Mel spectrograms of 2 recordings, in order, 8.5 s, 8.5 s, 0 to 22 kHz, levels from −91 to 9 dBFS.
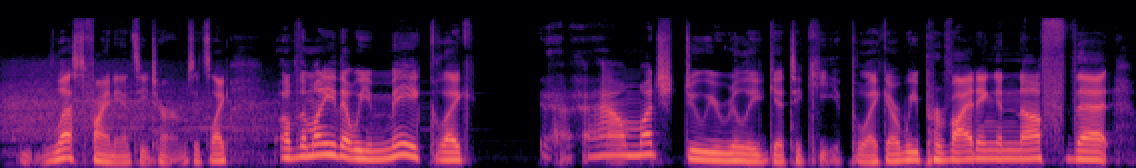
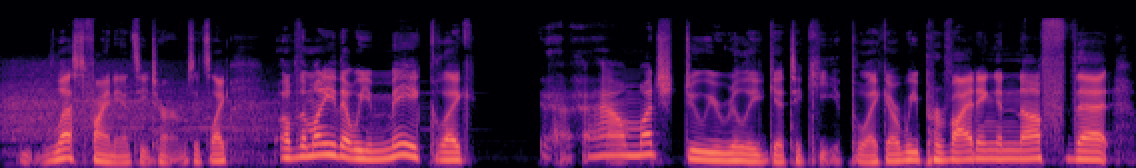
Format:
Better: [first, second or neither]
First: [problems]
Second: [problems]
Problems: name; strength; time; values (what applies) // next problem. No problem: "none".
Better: neither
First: background music; faint; until 3 s; 20 dB below the speech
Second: background music; faint; until 3 s; 20 dB below the speech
